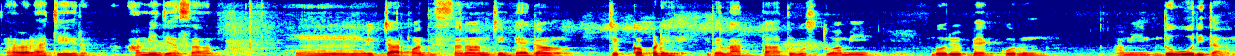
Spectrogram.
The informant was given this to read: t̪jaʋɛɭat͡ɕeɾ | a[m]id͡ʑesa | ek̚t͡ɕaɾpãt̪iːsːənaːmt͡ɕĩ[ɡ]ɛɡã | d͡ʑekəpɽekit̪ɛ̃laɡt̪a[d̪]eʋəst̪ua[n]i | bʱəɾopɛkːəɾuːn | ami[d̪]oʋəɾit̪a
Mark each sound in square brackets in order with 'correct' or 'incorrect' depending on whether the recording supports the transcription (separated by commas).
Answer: correct, incorrect, incorrect, incorrect, correct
